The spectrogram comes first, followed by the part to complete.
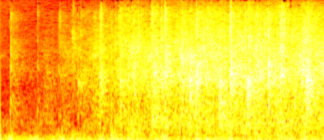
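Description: Audience applauding: a dense patter of many hands clapping that swells in over the first second and then holds steady.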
